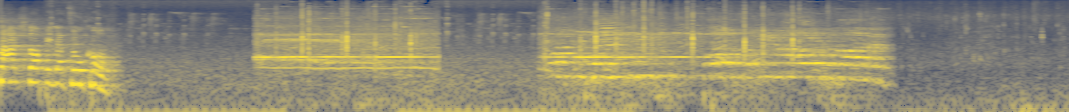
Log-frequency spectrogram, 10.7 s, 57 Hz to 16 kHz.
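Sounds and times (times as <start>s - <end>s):
speech: 0.3s - 1.4s
horn-like blasts: 2.6s - 4.4s, 5.4s - 8.4s
crowd of protesters in a Vienna street protesting a road tunnel: 5.4s - 9.0s.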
